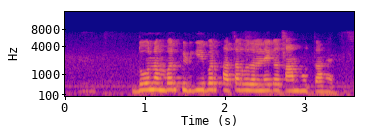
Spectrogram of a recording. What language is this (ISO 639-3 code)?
hin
